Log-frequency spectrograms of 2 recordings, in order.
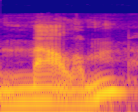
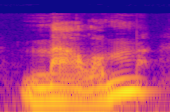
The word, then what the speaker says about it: malum: In Latin they are called malum, and the word for evil is malum. There is a slight difference in the way the letter A is pronounced.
